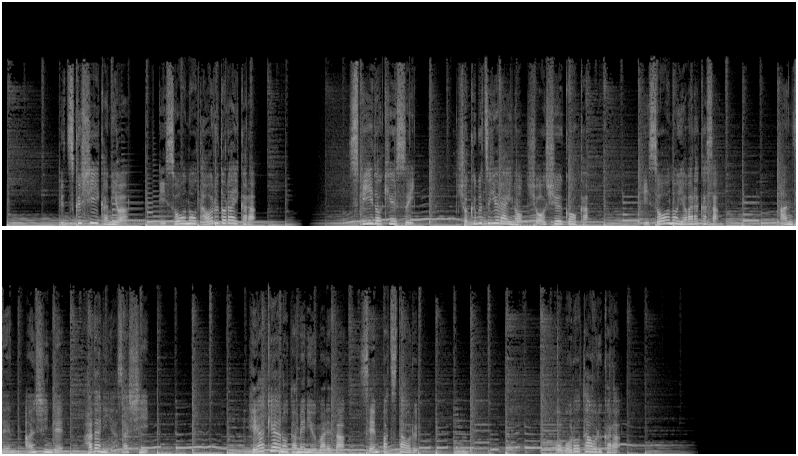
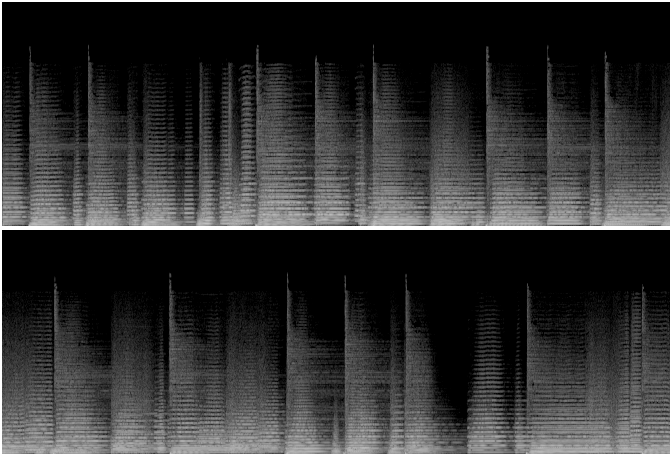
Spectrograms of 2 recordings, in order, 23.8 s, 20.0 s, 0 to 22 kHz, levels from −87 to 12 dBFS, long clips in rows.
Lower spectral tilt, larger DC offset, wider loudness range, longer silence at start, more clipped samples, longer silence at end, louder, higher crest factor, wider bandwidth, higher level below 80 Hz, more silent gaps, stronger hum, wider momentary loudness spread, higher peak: about the same, -5.5 dB/octave vs -5 dB/octave; neither; about the same, 4 LU vs 3 LU; about the same, 0.1 s vs 0 s; neither; first, 1.7 s vs 0 s; about the same, -20 LUFS vs -18 LUFS; about the same, 20 dB vs 18 dB; about the same, 17 kHz vs 16.5 kHz; first, -32 dBFS vs -38 dBFS; first, 4.53-4.59 s vs none; neither; first, 11 LU vs 6 LU; about the same, 0 dBFS vs -2 dBFS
